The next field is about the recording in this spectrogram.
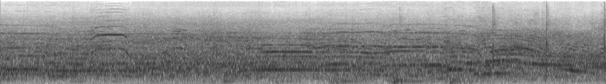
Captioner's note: audience cheering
